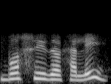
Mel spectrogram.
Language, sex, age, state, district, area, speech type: Odia, female, 45-60, Odisha, Angul, rural, conversation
